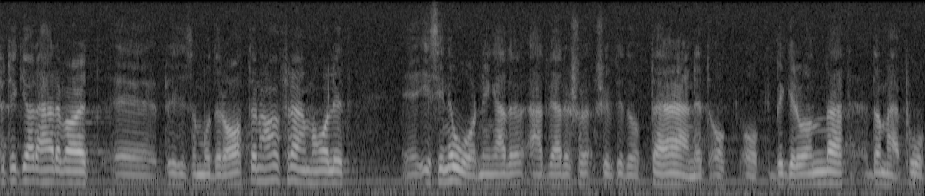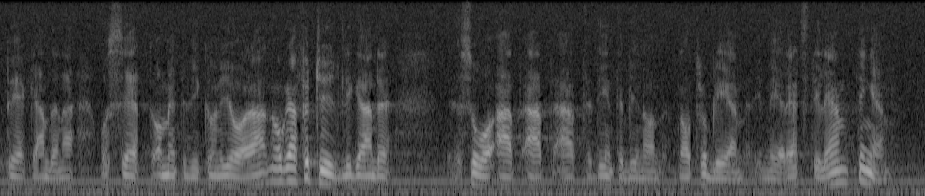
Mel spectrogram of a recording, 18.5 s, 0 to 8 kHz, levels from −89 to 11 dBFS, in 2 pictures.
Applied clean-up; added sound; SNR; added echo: none; none; none; none.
